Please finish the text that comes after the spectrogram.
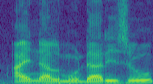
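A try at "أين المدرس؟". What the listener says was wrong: Ya, mudarrisu. Ra-nya ditasdid.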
